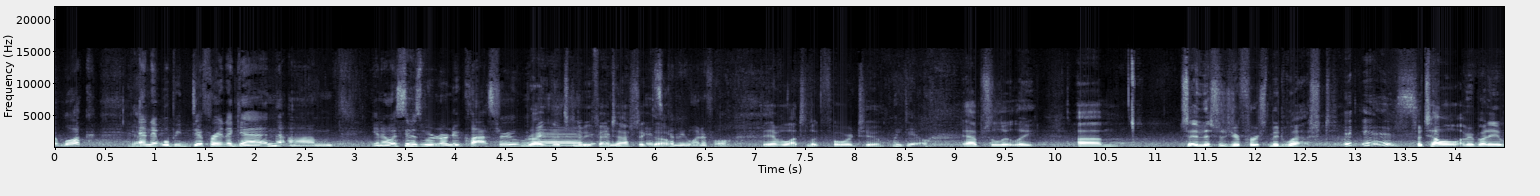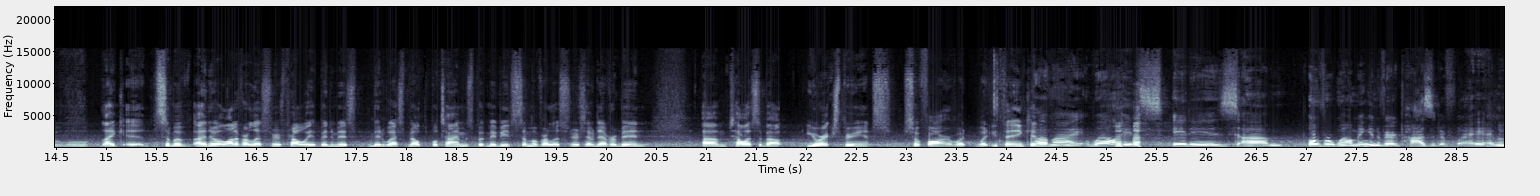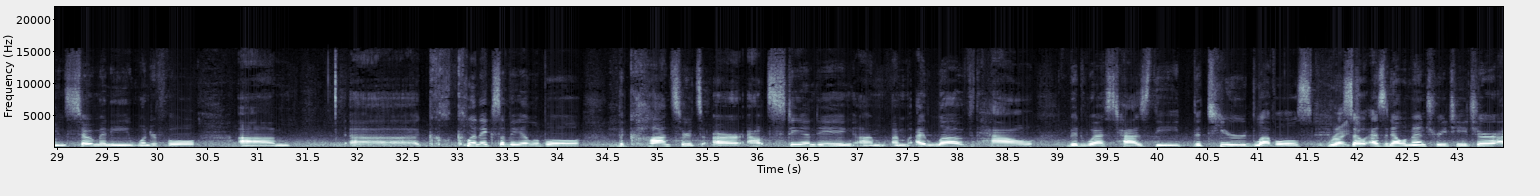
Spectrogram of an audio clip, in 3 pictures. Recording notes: Live from the Midwest Clinic in Chicago!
